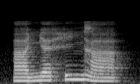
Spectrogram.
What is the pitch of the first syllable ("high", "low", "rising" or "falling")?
low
